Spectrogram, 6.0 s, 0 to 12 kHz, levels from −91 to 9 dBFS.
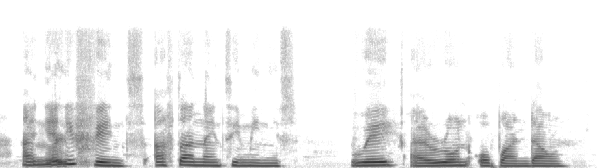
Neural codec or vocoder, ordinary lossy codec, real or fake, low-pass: vocoder, 22.05 kHz, 80 mel bands, WaveNeXt; none; fake; 9.9 kHz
